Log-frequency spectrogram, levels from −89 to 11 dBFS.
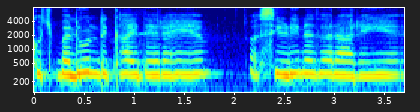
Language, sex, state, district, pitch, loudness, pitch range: Hindi, female, Bihar, Darbhanga, 285 Hz, -26 LUFS, 280-295 Hz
